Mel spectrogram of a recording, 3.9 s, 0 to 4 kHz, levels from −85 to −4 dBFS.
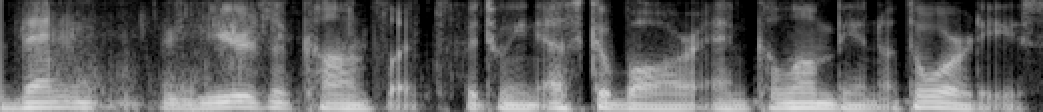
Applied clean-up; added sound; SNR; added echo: neural separator model SepFormer DNS4.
